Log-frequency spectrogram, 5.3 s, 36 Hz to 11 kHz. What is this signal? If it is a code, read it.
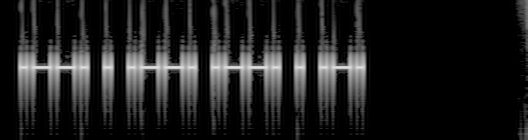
Morse code, heard as a keyed tone, about 20 wpm, 700 Hz. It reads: PEPPER
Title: Speed-Racing - Sets of 5 Words 20wpm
